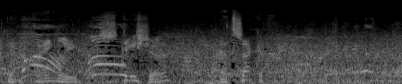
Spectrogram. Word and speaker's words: Hainley: And Heinley Stacia at second. Heinley apparently is how you pronounce it.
